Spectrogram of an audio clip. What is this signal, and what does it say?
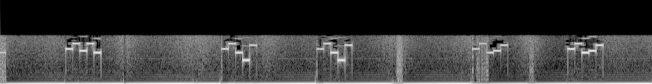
Five-tone selective call (ZVEI), heard as quick runs of five tones, tones of about 70 ms. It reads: 88776 88620 88620 88670 88670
